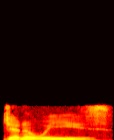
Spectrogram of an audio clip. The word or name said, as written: Genoese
